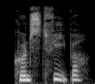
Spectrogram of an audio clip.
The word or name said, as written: kunstfiber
